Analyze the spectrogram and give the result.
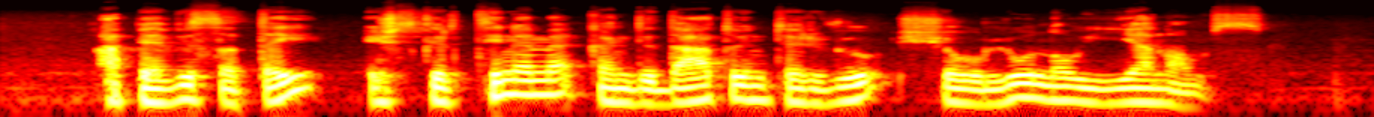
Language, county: Lithuanian, Kaunas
